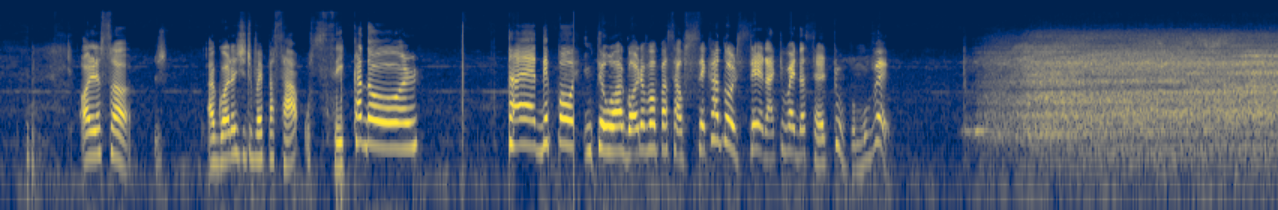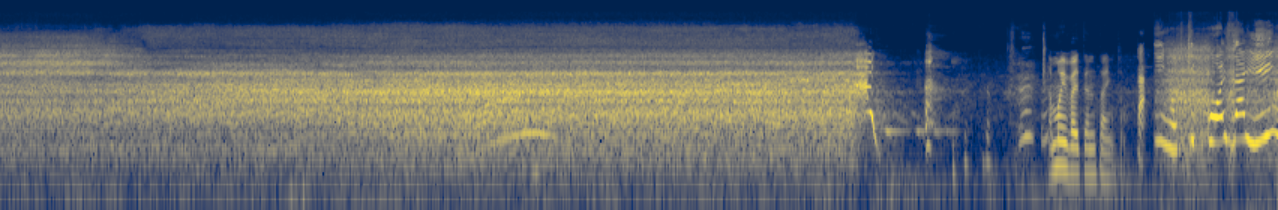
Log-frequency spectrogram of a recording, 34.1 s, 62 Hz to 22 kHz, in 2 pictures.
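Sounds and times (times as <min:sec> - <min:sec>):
hair dryer blowing: 0:12.8 - 0:30.0, 0:32.4 - 0:34.0.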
